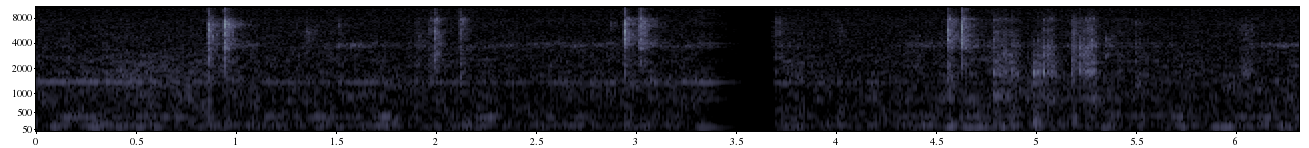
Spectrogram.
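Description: Near silence with a few faint, sharp clicks from operating a computer, roughly one a second and then a quick cluster near the end. Just past halfway the sound drops out completely for a moment.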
